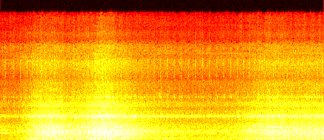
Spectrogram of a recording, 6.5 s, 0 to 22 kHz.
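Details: 1994 Dodge Dakota after cleaner treatment for rough revving; the engine settles into an even idle with a gentle rise and fall in speed and no stumbling or misses.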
